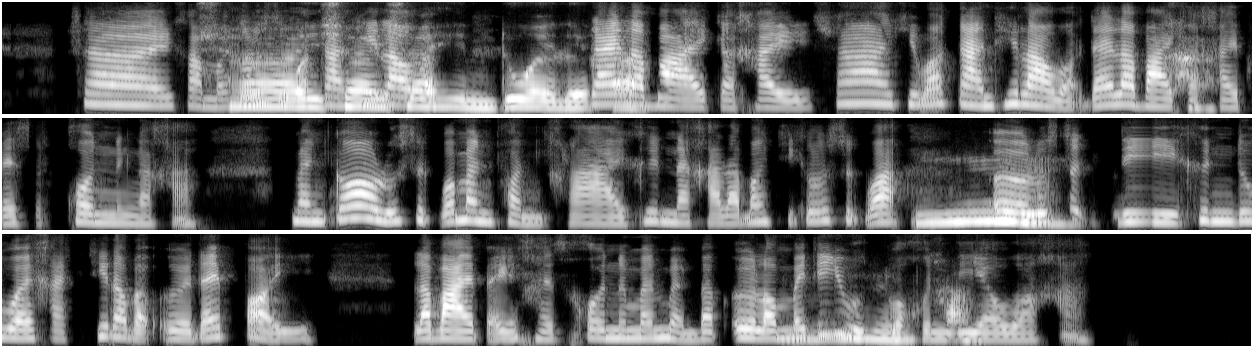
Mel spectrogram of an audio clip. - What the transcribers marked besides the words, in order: none
- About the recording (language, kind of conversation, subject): Thai, unstructured, สิ่งสำคัญที่สุดที่คุณได้เรียนรู้จากความล้มเหลวคืออะไร?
